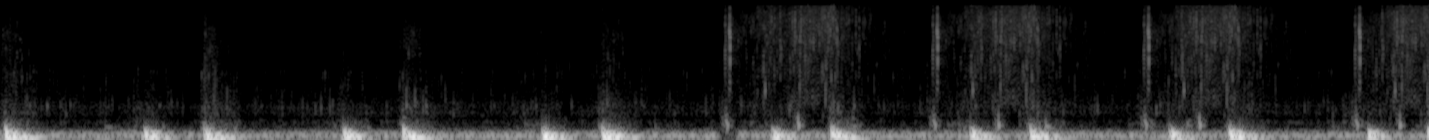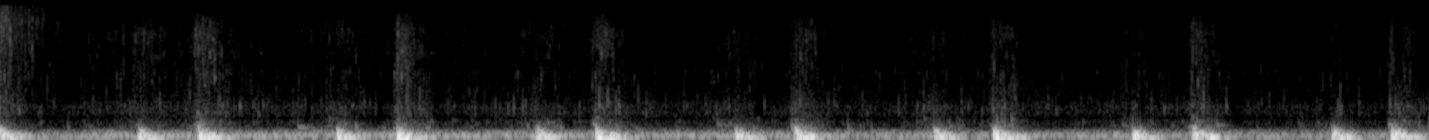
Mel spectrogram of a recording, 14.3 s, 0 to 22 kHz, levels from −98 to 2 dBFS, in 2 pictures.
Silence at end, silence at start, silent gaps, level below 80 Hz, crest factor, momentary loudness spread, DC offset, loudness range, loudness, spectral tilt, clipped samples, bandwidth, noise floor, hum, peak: 0 s; 0 s; none; -26 dBFS; 22 dB; 21 LU; under 0.1%; 3 LU; -27 LUFS; -10 dB/octave; under 0.1%; 0.5 kHz; -48 dBFS; none; -4 dBFS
